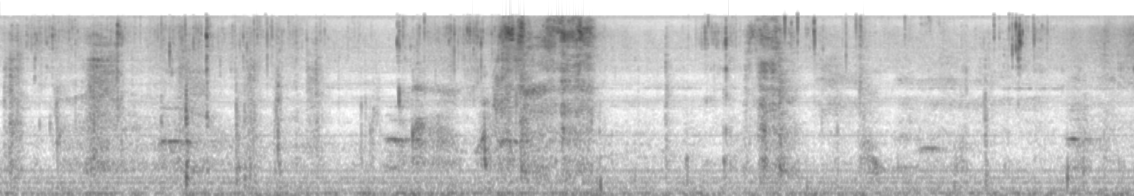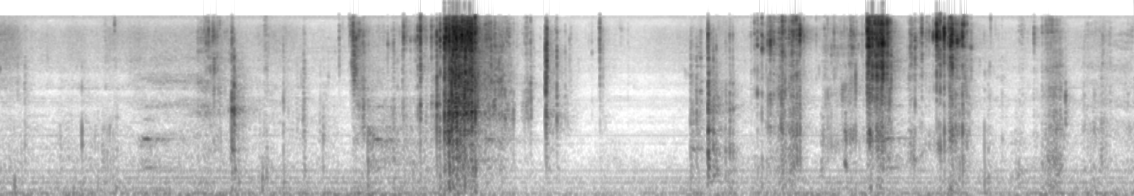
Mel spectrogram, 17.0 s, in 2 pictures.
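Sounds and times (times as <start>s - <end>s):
person chewing with wet mouth sounds: 0.0s - 11.8s
faint steady hum: 0.0s - 17.0s.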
